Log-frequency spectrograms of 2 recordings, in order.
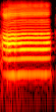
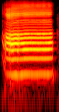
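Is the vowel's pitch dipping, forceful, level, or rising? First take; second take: level; level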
